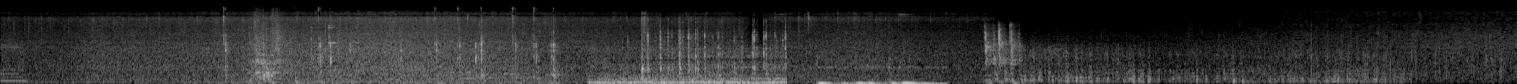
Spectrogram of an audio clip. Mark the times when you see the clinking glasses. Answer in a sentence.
The clinking glasses can be heard from 2.5 to 3.5 s.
